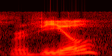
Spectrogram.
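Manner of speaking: Reveal, softly, stressed on VEAL with a long ee; Reveal, careful model with rising tune; pronunciation demo. Shown as a demonstration. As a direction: say Reveal as re-VEAL, lifting at the end. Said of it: "the pronunciation is very different".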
